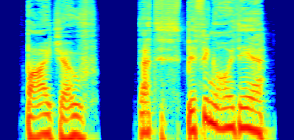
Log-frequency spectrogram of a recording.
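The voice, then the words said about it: Poor imitation Victorian London accent. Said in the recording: “trying to imitate a perfect Victorian London accent, but failing miserably”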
